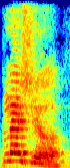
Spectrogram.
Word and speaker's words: pleasure: clapped her hands with pleasure. Pleasure. How do you spell it, children? P-L-E-S. P-L-E-A-S. U-R-E. Break it into two syllables. Stress on the first syllable, P-L-E-A-S. And pronounce pleasure.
